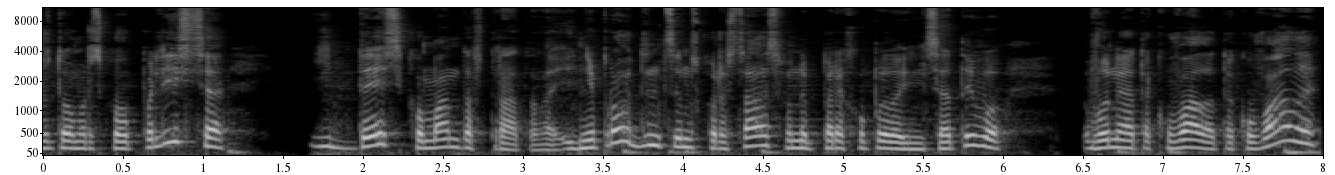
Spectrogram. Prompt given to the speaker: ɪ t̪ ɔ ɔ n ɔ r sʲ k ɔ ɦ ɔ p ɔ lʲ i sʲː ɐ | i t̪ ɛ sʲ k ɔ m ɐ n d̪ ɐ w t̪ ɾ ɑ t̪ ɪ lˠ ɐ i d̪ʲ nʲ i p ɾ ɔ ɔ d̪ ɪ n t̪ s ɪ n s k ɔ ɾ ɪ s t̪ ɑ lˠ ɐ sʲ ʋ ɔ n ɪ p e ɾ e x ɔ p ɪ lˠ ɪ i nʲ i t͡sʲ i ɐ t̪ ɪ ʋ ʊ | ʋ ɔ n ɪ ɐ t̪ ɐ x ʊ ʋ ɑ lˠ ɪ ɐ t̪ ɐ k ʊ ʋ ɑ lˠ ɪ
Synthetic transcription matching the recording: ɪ t̪ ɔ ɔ m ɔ r sʲ k ɔ ɦ ɔ p ɔ lʲ i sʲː ɐ | i d̪ ɛ sʲ k ɔ m ɑ n d̪ ɐ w t̪ ɾ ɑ t̪ ɪ lˠ ɐ i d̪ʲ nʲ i p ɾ ɔ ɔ d̪ ɪ n t̪ s ɪ m s k ɔ ɾ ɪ s t̪ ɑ lˠ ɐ sʲ ʋ ɔ n ɪ p e ɾ e x ɔ p ɪ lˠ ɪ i nʲ i t͡sʲ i ɐ t̪ ɪ ʋ ʊ | ʋ ɔ n ɪ ɐ t̪ ɐ k ʊ ʋ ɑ lˠ ɪ ɐ t̪ ɐ k ʊ ʋ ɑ lˠ ɪ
